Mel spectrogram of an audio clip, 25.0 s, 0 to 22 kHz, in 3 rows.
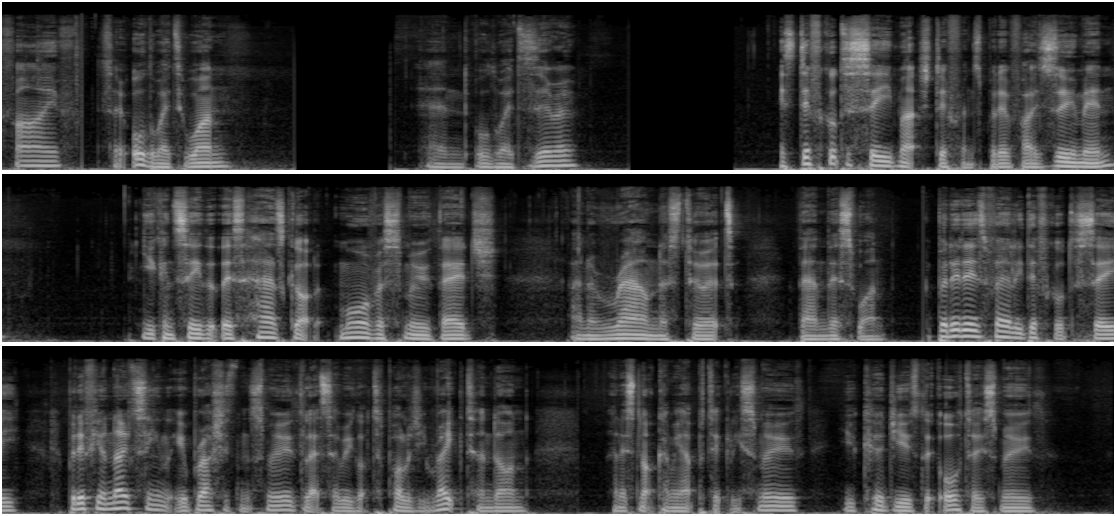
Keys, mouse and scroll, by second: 3.7 middle click, 4.5 click, 5.0-19.3 middle drag, 19.3-21.5 drag, 21.5-22.8 middle drag, 22.8 click, 23.7 middle click, 24.3 click.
